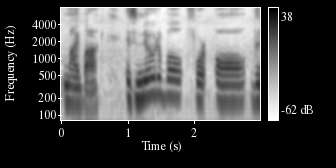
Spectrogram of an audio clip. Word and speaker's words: Maybach: The Maybach, and it is pronounced Maybach, is notable for all the details on this car.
